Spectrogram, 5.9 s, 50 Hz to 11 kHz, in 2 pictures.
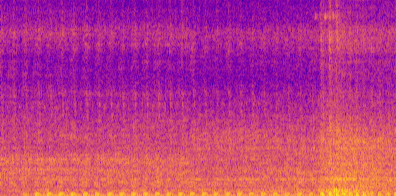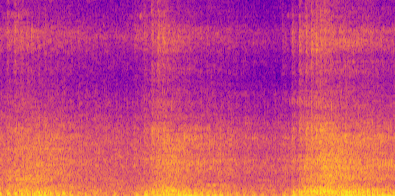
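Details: Honda Beat scooter after replacing noisy engine bearings (6205 and 6007): even, soft idle putter, then smooth throttle blips with no knocking or rumble; engine smooth and quiet again.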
